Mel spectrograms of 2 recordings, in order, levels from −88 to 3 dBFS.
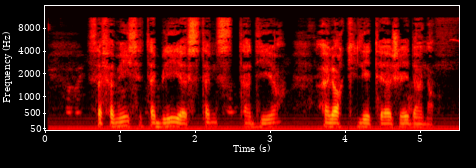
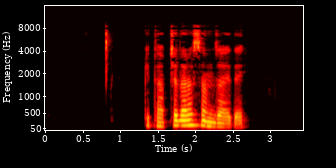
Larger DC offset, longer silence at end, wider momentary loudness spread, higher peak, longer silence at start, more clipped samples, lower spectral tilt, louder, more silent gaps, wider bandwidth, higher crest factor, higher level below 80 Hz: neither; second, 0 s vs 0.8 s; about the same, 17 LU vs 18 LU; second, -14 dBFS vs -6 dBFS; second, 0.05 s vs 0.8 s; neither; second, -1.5 dB/octave vs -5 dB/octave; second, -33 LUFS vs -28 LUFS; second, none vs 1.06-1.33 s; first, 12 kHz vs 9.2 kHz; about the same, 22 dB vs 24 dB; first, -58 dBFS vs -68 dBFS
